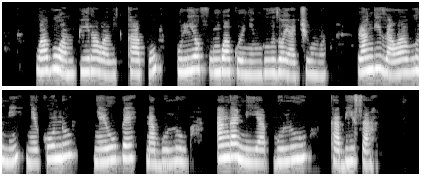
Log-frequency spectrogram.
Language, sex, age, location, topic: Swahili, female, 18-24, Nairobi, health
